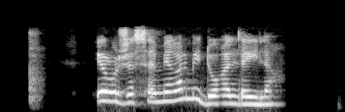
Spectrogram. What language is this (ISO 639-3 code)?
kab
